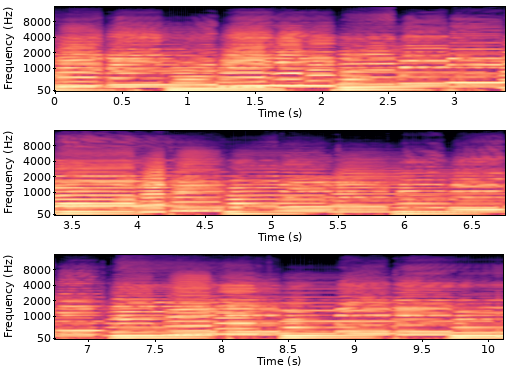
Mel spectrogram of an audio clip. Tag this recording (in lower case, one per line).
accordion
music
